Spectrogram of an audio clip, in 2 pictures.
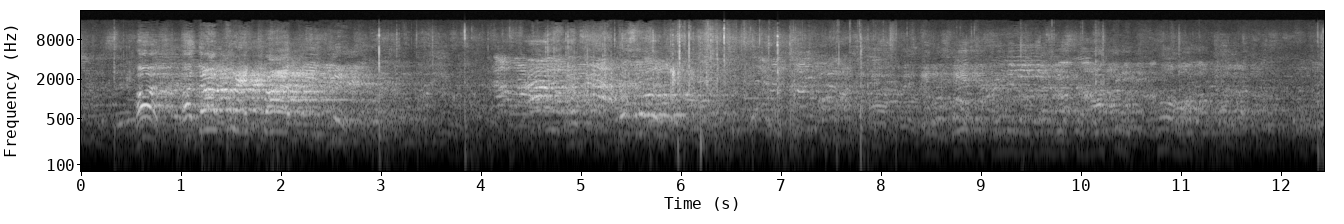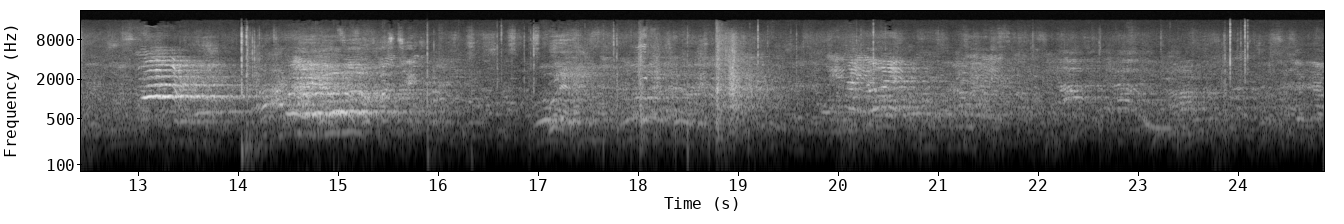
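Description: Children shout and call out across a large echoing hall.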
